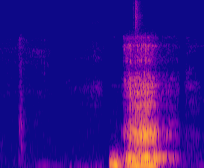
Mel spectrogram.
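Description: A man laughing: one short burst about a second in.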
